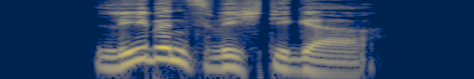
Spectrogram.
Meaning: 1. comparative degree of lebenswichtig 2. inflection of lebenswichtig: strong/mixed nominative masculine singular 3. inflection of lebenswichtig: strong genitive/dative feminine singular
- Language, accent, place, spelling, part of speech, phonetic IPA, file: German, Germany, Berlin, lebenswichtiger, adjective, [ˈleːbn̩sˌvɪçtɪɡɐ], De-lebenswichtiger.ogg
